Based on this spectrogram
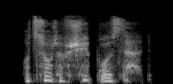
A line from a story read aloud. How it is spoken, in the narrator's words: whispered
